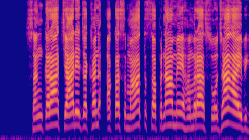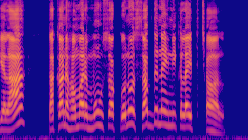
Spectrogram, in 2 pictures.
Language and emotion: Maithili, surprised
